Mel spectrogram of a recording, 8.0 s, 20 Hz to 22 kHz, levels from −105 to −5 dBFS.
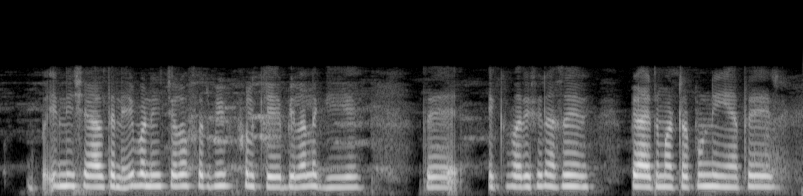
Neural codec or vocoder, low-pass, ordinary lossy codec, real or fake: none; 5.4 kHz; none; real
